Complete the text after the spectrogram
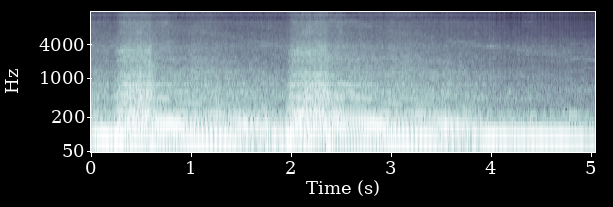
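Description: A powerful car engine revs sharply twice, roaring and falling away.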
